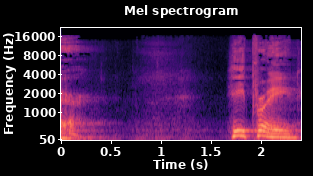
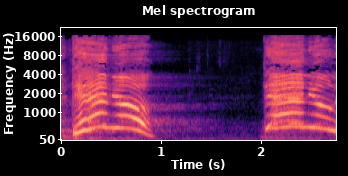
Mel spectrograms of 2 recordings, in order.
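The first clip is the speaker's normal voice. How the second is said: high, loud anguished cry; frightened holler; 7 dB louder, slower than usual. Acted. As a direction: holler out, desperate for an answer. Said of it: "And he hollered".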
